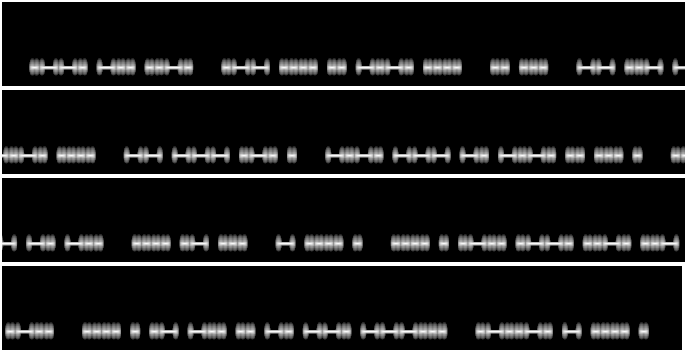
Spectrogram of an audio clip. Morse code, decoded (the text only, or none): PDF WHICH IS MUCH MORE CONCISE AND HAS THE HELPFUL HEADING: "THE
